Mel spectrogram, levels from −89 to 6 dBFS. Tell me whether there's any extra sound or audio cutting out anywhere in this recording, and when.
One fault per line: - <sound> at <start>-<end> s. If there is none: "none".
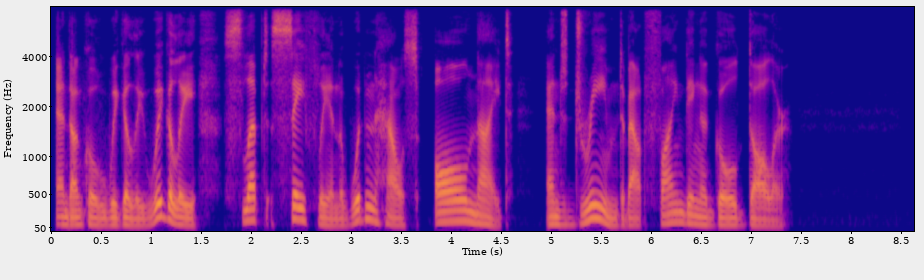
none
